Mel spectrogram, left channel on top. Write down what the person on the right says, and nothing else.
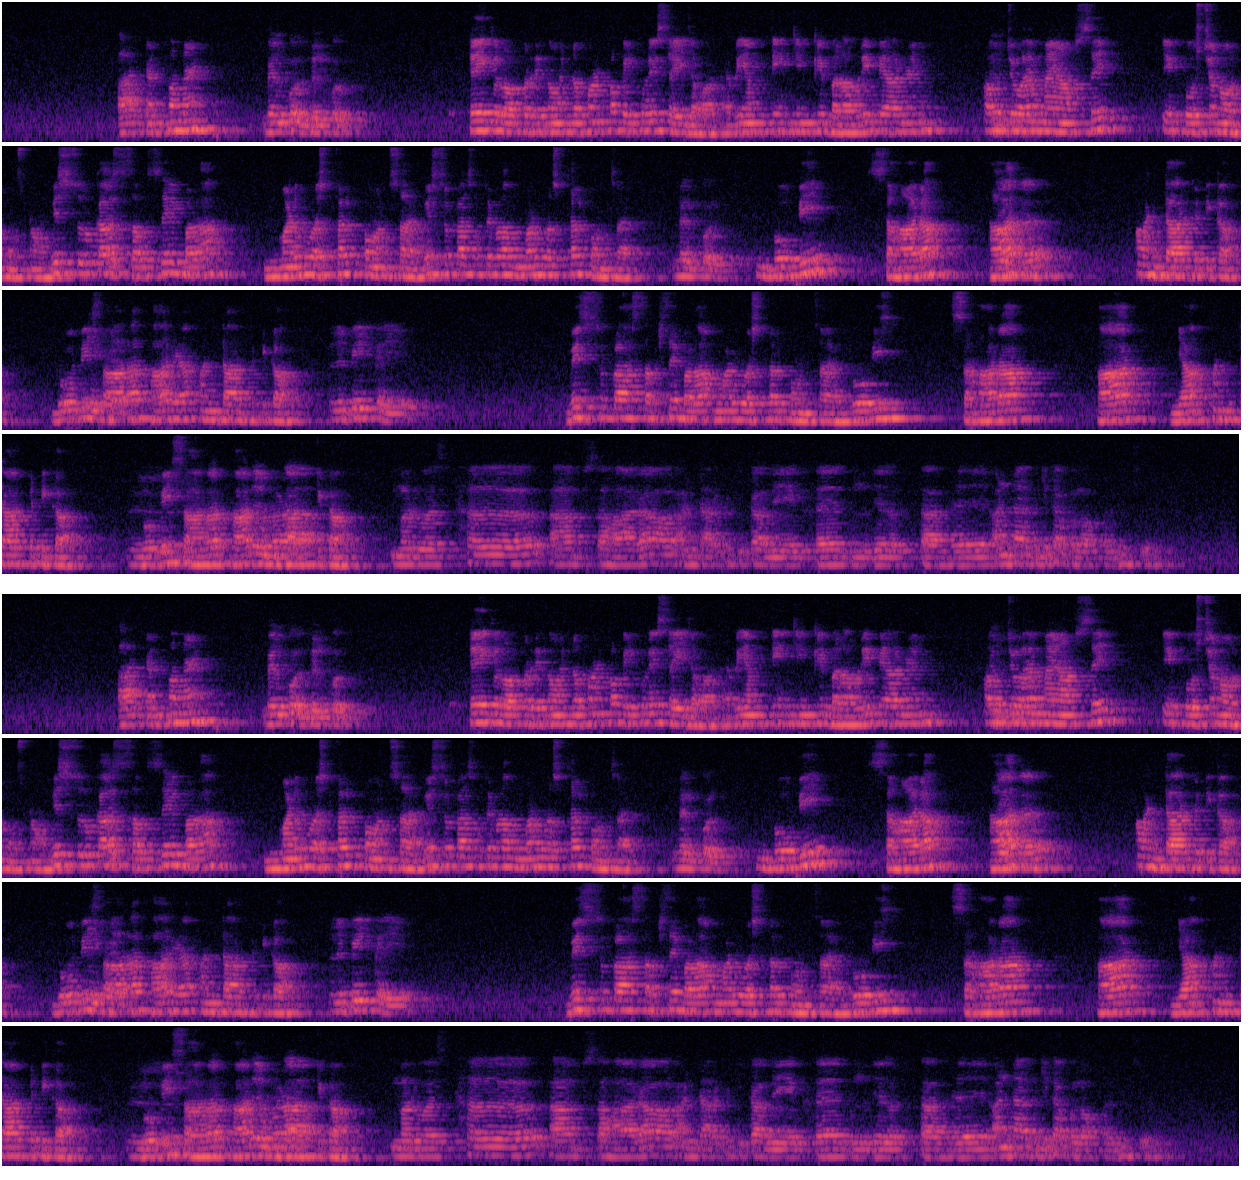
बिल्कुल बिल्कुल
बिल्कुल
ठी-
बिल्कुल
ठीक है
ठीक
है
रिपीट करिए
हम्म
सबसे
बड़ा
मरुस्थल आप सहारा और अंटार्कटिका में एक है तो मुझे लगता है अंटार्कटिका को लॉक कर दीजिए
